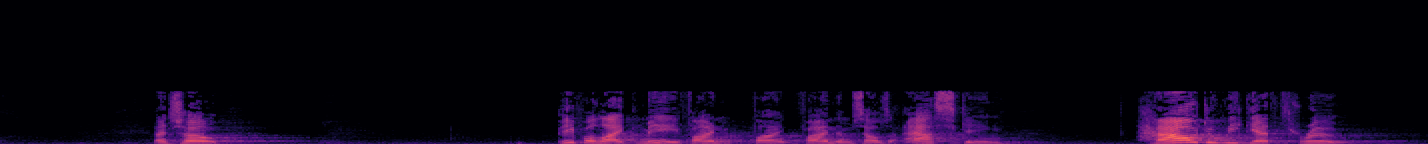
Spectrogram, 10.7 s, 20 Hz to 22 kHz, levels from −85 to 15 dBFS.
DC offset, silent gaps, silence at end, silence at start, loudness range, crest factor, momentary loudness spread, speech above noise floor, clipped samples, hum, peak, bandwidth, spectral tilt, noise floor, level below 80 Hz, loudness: under 0.1%; none; 0.6 s; 1.15 s; 10 LU; 28 dB; 18 LU; 39 dB; under 0.1%; none; -6 dBFS; 8.2 kHz; -2.5 dB/octave; -68 dBFS; -70 dBFS; -29 LUFS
